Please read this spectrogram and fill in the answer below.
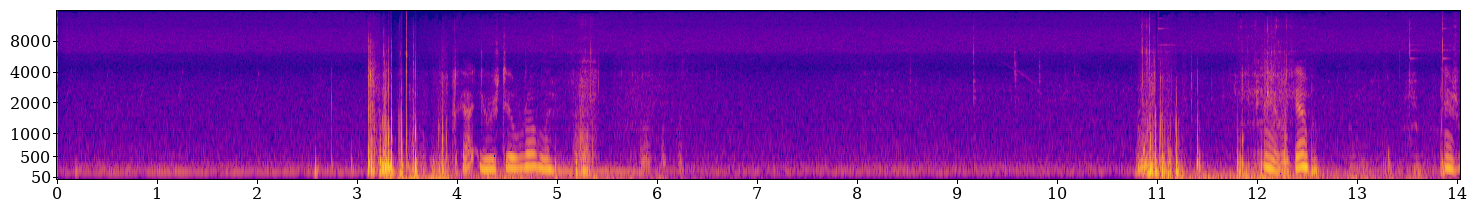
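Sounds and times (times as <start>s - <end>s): faint outdoor background: 0.0s - 14.0s
woman's wordless voice: 3.9s - 5.2s, 12.0s - 12.6s, 13.8s - 14.0s.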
